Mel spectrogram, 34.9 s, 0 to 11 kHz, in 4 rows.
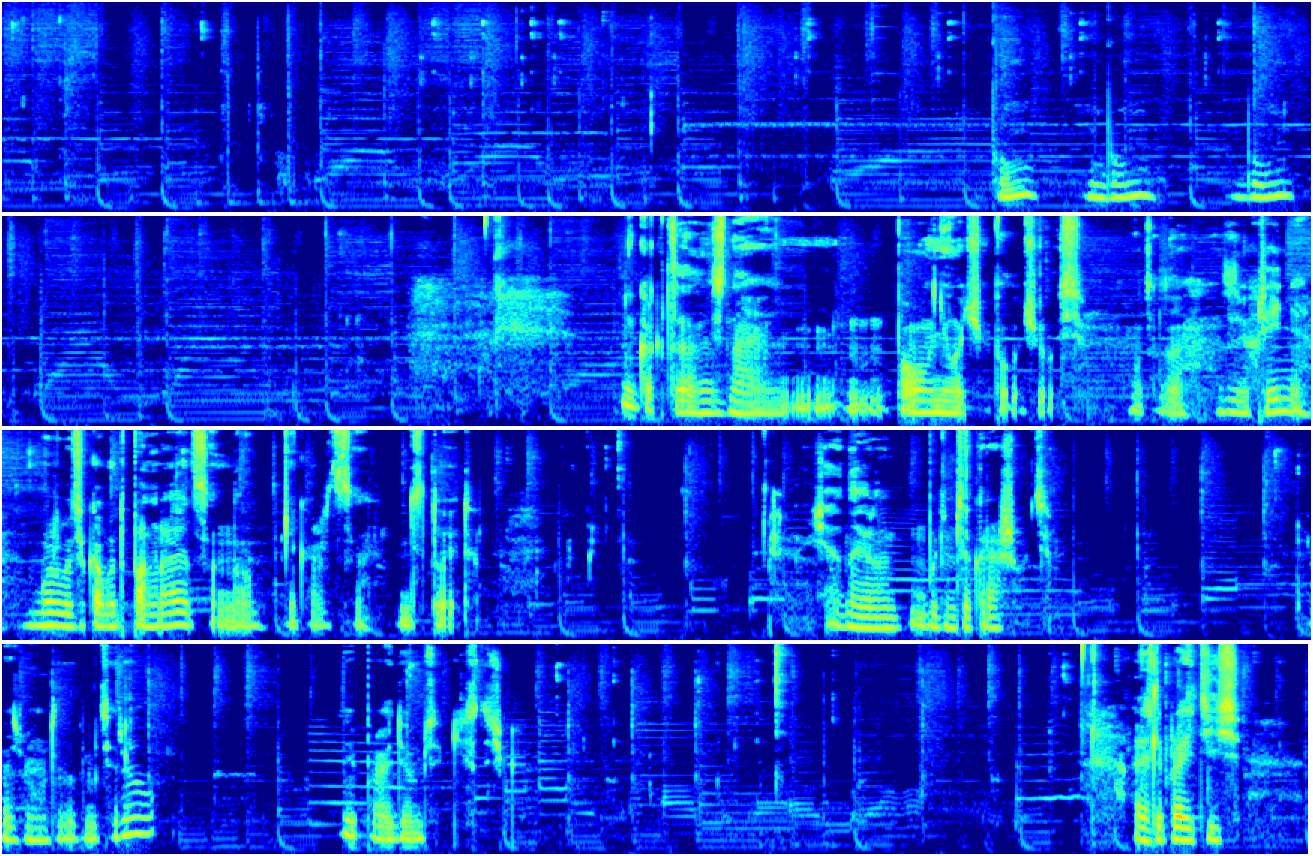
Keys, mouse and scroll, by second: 0.1 middle click, 0.5 click, 1.4-2.1 scroll down 10, 2.8-3.6 drag, 3.9 middle drag, 4.1-6.2 scroll up 2, 6.2 click, 7.1 click, 7.9 click, 8.3-11.0 middle drag, 11.0-12.3 scroll up 7, 12.4-13.5 middle drag, 13.5-16.4 scroll down 3, 16.4 click, 17.6 click, 19.5 click, 19.5-20.0 scroll up 1, 20.6 middle click, 20.8 scroll up 2, 21.3-25.9 shift+middle drag, 25.9 click, 26.9-30.0 drag, 30.0 middle click, 30.2-31.0 scroll up 1, 31.0 shift+middle click, 31.6-33.5 drag, 33.5 ctrl+z, 33.6 ctrl+z, 34.0 ctrl+z, 34.4-34.8 middle drag.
